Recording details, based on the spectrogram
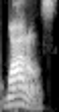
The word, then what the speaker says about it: Wattles: Wilton Wobble, Wobbles, did I say that right? Yes. Uh, Wattles, that's it.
